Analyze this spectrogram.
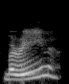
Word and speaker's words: Marine: this Jana and I think wait am i pronouncing your name right marine yes perfect I might say yours right Erica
